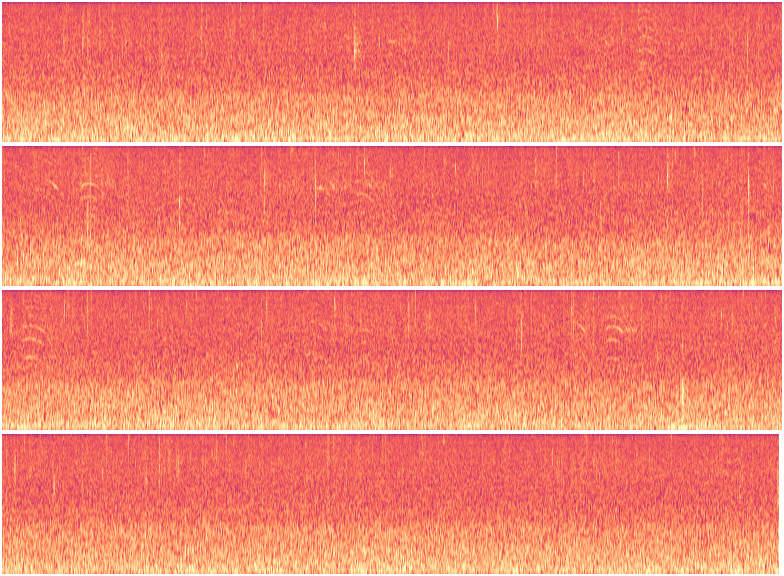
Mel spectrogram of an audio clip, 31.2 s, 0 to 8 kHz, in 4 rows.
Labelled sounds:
15.8	16.0	Pacific white-sided dolphin, 2.4 to 2.8 kHz
21.6	22.0	Pacific white-sided dolphin, 3.1 to 3.6 kHz

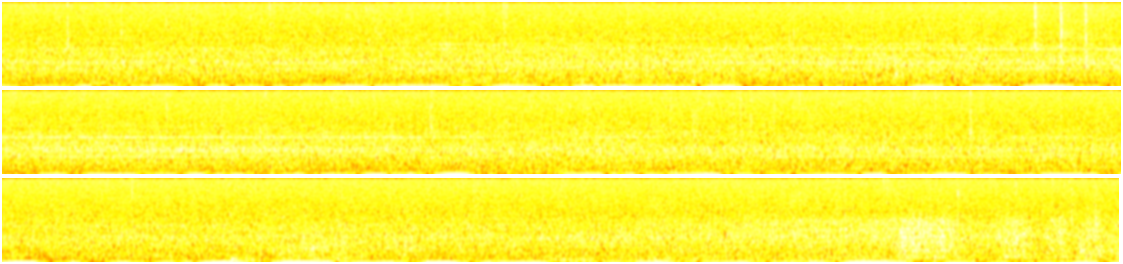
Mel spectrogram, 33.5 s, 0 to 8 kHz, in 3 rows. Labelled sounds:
4.1	5.8	killer whale, Bigg's (transient), AT1 transient, 1.3 to 1.8 kHz

